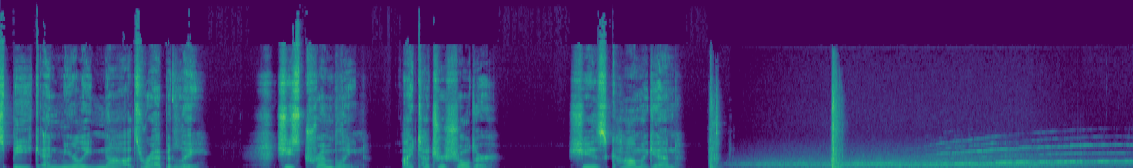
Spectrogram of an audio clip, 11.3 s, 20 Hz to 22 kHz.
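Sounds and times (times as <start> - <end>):
speech: 0.0 - 5.0, 5.7 - 7.2
sharp knocks: 7.1 - 7.3, 8.3 - 8.5
emergency sirens wailing: 7.3 - 11.3.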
